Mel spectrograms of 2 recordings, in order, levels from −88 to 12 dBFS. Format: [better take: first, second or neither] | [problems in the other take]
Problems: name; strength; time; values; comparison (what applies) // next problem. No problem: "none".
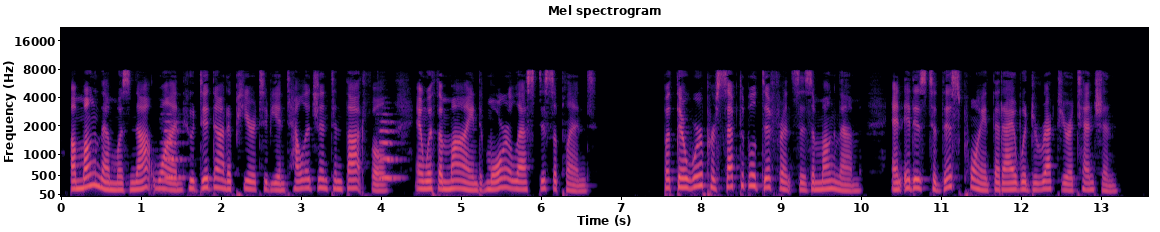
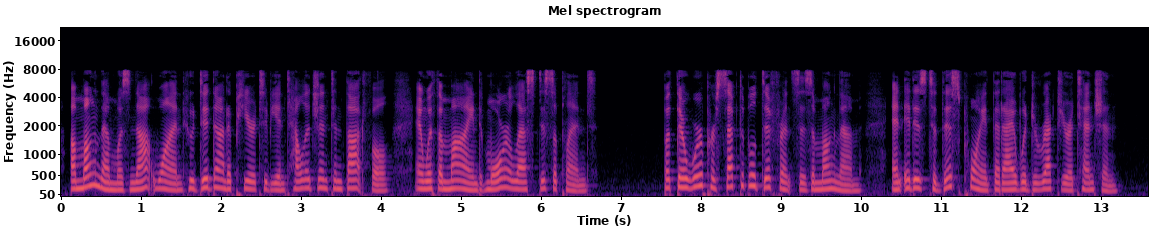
second | noise reduction (classical method Wiener filter)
